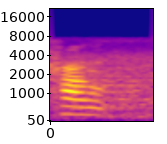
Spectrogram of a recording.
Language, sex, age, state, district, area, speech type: Bodo, female, 18-30, Assam, Chirang, urban, read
